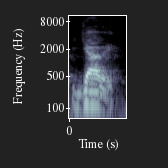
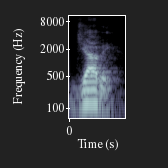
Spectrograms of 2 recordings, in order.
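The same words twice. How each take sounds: First: "llave" opening with a Y, YA-vay; y-sound LL. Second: "Llave" opening with a zh sound, ZHA-vay. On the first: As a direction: start "llave" like the y in "yard". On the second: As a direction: start "Llave" with the buzz of the s in "measure". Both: Shown as a demonstration. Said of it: "Llave or llave".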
